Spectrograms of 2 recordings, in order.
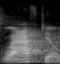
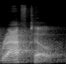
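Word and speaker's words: Laugh Tale: It's Laughtail, not Raftail.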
